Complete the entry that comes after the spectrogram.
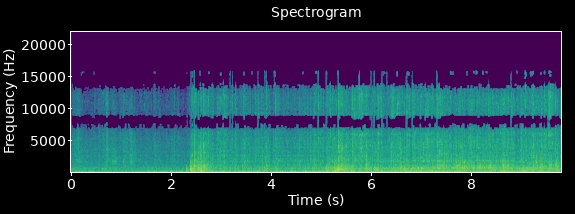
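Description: The Sunbeam 1000hp's rebuilt rear V12 aero engine catching suddenly with a sharp bang about two seconds in, then running steadily and loudly, with another sharp bang a few seconds later.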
